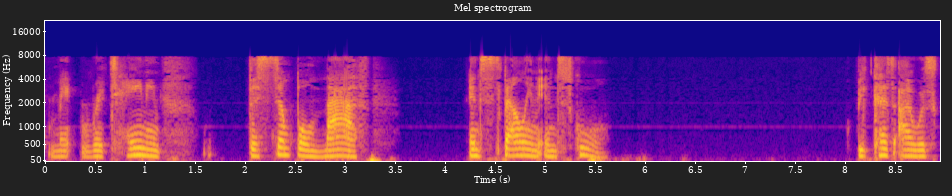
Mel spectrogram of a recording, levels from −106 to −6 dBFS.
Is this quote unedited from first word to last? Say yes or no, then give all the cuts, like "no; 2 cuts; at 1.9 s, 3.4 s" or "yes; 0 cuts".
yes; 0 cuts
